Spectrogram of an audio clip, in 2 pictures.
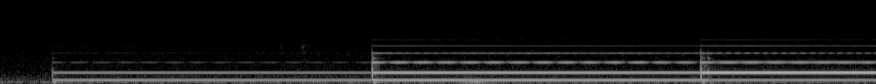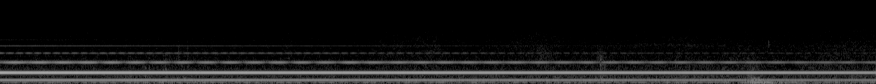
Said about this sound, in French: Parfois aussi, quand la cloche sonne, il y a quelque chose tout à coup qui soit sourd, se ferme, se tend ou se détend.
